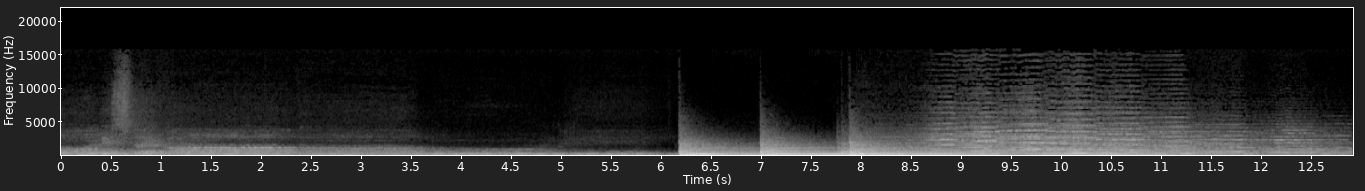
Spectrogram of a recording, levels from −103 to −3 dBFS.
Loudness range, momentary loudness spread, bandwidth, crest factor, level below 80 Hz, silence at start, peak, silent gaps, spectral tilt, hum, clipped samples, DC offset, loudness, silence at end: 17 LU; 19 LU; 11.5 kHz; 20 dB; -44 dBFS; 0 s; -14 dBFS; none; -7.5 dB/octave; none; under 0.1%; under 0.1%; -33 LUFS; 0 s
